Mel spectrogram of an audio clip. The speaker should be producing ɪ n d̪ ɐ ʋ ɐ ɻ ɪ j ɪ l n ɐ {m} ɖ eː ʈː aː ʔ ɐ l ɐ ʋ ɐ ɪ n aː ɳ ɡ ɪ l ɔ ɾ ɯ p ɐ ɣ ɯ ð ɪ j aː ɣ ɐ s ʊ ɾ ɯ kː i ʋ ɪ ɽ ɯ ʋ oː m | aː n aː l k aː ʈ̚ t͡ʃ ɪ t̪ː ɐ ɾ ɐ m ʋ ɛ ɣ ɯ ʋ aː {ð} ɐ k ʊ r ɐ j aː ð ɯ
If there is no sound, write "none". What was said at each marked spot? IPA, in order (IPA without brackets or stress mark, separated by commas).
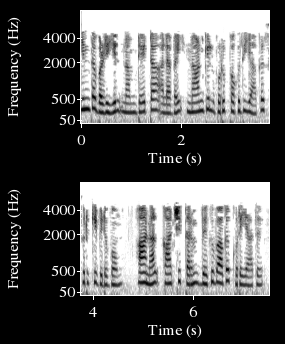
m, ɣ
